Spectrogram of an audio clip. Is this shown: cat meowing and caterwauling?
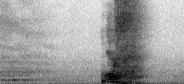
no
